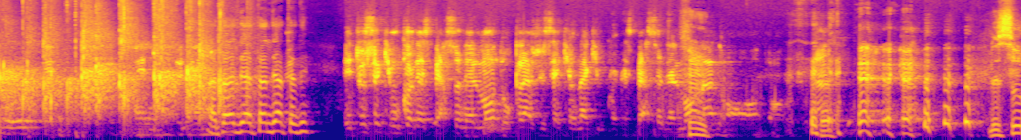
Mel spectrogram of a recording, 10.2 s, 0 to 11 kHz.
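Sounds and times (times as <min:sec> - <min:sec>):
group of people clapping: 0:00.0 - 0:02.6
speech: 0:02.1 - 0:07.4, 0:08.0 - 0:10.2
laughter: 0:07.7 - 0:09.9.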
